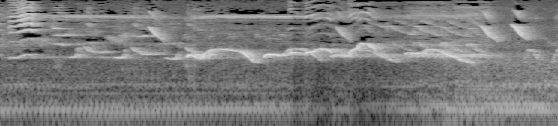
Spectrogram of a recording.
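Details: Caged black-throated laughingthrush, kept for four months and in training, gives a flowing warbled whistle. The tone rises and falls in smooth waves, with brief higher swooping notes over it and a steady low hum underneath.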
